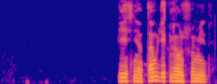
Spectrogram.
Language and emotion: Russian, neutral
